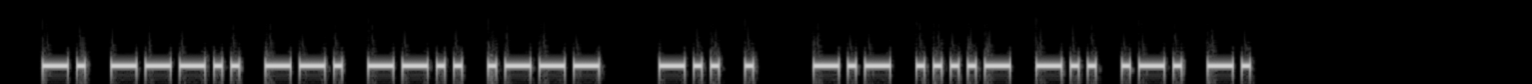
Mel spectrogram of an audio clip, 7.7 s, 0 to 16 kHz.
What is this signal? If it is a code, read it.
Morse code, heard as a keyed tone, about 27 wpm, 700 Hz. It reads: N8GZJ DE K4DRN
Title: USA Callsign DE Callsign 28wpm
